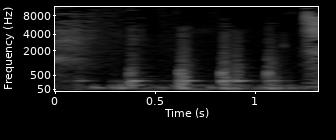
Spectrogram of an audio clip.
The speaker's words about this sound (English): knock on wood.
